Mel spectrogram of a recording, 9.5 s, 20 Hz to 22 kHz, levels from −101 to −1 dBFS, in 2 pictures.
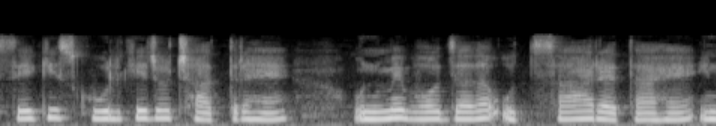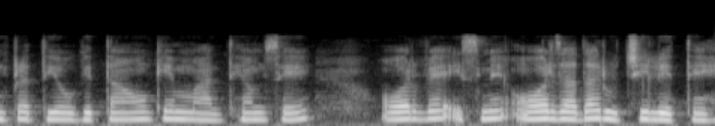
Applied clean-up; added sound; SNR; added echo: none; none; none; none.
